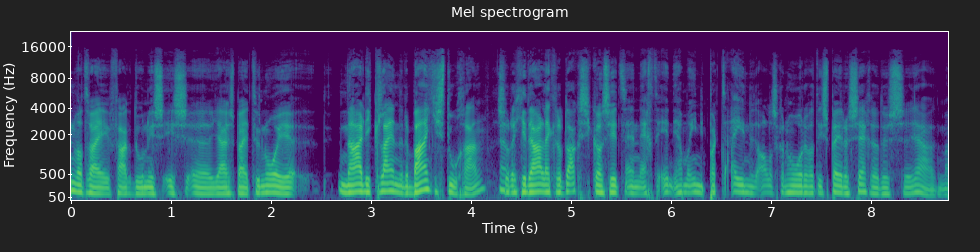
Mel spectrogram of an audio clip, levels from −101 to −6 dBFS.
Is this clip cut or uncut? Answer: cut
